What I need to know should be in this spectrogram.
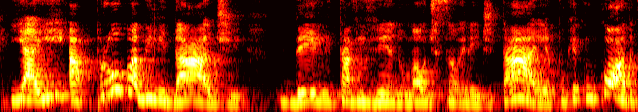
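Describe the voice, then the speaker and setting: Amid noticeable background noise and audible room echo, a woman speaks at a fairly slow pace with a fairly low pitch, an animated tone and lively intonation. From Brazil. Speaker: missionary Bible teacher. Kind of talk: informal Bible teaching.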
